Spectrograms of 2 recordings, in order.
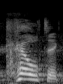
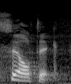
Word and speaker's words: Celtic: so y'all are aware it's celtic not celtic it's the baltan celtics okay all right all the boston people got it wrong right but nonetheless so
